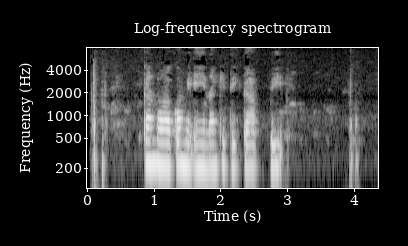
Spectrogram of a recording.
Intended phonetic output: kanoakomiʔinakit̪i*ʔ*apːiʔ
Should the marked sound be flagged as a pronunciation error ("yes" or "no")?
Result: yes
